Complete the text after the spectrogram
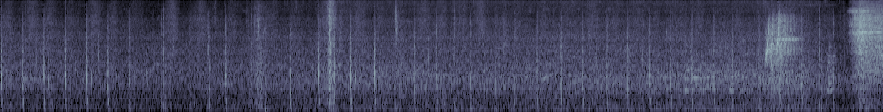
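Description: Quick footsteps run on pavement.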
